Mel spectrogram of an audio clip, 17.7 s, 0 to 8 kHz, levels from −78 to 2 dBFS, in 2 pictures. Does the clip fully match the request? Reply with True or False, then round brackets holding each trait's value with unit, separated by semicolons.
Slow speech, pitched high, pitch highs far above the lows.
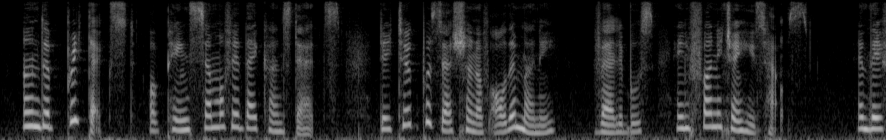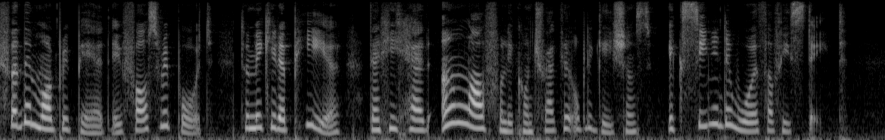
False (150 wpm; 235 Hz; 6.4 semitones)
